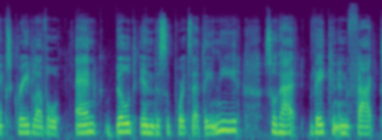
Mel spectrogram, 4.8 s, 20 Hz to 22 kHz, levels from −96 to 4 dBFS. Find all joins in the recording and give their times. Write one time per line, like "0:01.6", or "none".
none

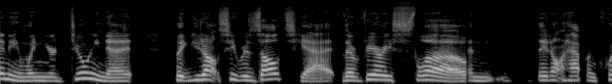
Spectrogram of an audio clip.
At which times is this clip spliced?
0:03.4
0:04.7

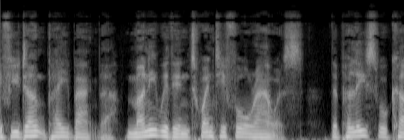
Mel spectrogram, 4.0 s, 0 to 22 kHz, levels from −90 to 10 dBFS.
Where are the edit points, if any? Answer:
none

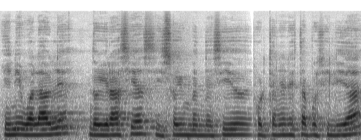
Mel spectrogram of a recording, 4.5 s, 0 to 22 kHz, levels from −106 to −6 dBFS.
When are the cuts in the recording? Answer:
0:03.1

